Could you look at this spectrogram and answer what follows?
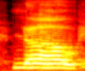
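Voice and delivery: emphatic "Nou". Acted. Sheep Veronica starting her retort to the minister, emphatic. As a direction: plant your objection firmly.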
